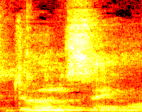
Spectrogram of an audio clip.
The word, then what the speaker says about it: Dunsing: Road, and I taught also at Vineyard Elementary on Dunson Road, which is not really Dunson Road; it's Dunsing Road.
